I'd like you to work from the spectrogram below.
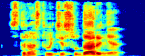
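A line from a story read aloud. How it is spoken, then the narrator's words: Humble whisper. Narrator (Russian): собрав все свое мужество, смиренно шепнула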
